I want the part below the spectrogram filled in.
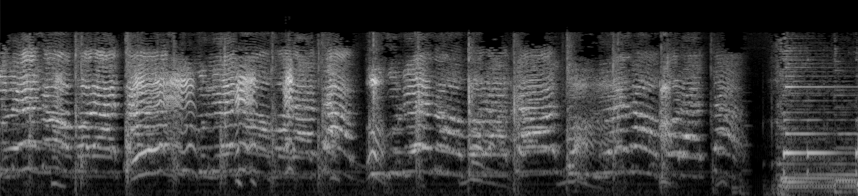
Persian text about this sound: تشویق تشویق جوگولو، جوگولو تشویق. آها راست میگه بچه ها، بچه ها جوگولو راست میگه، تشویقش نکردیم اتاقو مثال زد.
